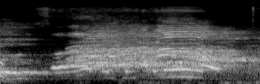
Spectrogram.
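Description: A scout group shouts a slogan together, a loud, close burst of many voices that rises sharply and holds as one sustained yell before tailing off.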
